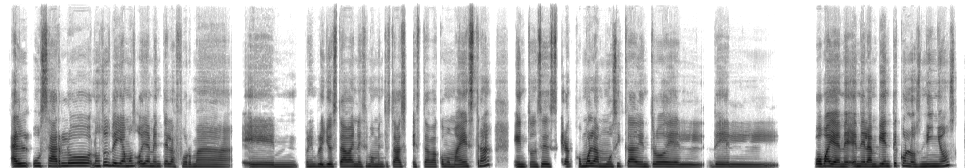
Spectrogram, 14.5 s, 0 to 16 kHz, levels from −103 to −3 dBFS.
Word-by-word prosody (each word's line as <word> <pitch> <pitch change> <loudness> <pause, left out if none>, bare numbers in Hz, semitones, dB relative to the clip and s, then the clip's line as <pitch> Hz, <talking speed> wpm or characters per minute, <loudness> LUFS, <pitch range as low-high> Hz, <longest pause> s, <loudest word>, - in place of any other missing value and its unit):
al 230 +1 +4
usarlo, 245 +2 +2
nosotros 245 +5 -1
veíamos, 240 -2 +1
obviamente, 225 -2 -1
la 215 -1 -2
forma, 200 -1 -4 0.2
em, 180 -2 -4
por 200 - -7
ejemplo, 200 -1 +1
yo 200 +1 +3
estaba, 205 +1 +2
en 205 - -2
ese 200 +1 -5
momento 200 -1 -3
estaba 195 -1 +1 0.2
estaba 195 0 -4
como 205 0 -4
maestra, 210 - -1 0.3
entonces 200 +1 0
era 215 -1 0
cómo 215 +2 +2
la 230 -2 +4
música 210 +2 -1
dentro 205 0 0
del 185 -2 -1
del 190 - -4 0.5
oh, 220 0 +5
vaya, 225 -2 +7
en 200 0 0
el 195 - +3
en 215 +1 +2
el 210 -1 +3
ambiente 220 +3 +3
con 250 -2 -1
los 200 -2 0
niños, 215 +8 +1
205 Hz, 155 wpm, -19 LUFS, 195-225 Hz, 0.5 s, vaya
